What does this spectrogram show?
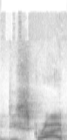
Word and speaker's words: describe: First syllable, you got it. Second syllable, scribe. All right, so we have 3 things to mark up. Let's go. Underline the E, the I, and the silent E twice.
